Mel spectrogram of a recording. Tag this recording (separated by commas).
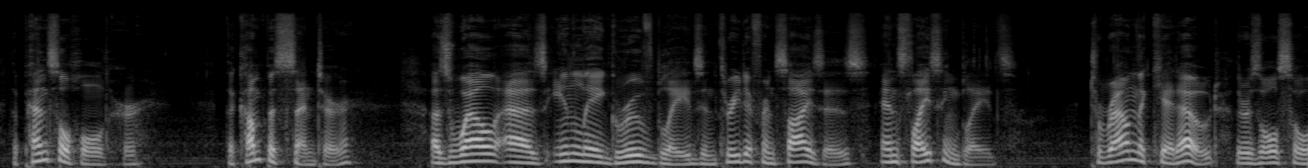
Speech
